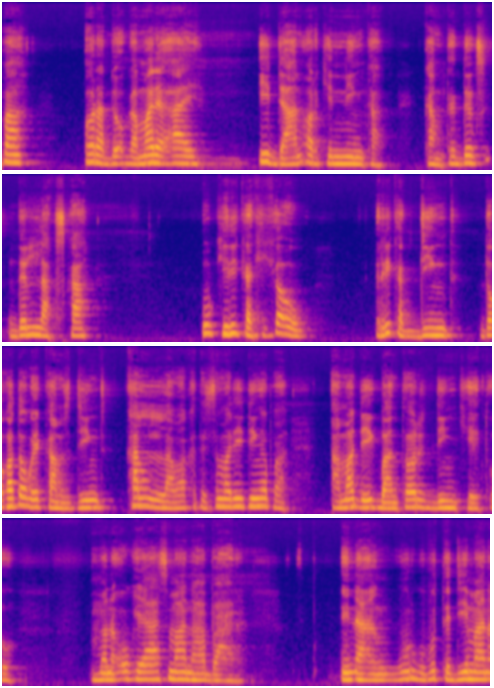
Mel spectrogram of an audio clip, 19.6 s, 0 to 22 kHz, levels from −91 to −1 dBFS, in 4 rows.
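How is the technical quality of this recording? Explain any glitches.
No glitches or technical faults can be heard anywhere.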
